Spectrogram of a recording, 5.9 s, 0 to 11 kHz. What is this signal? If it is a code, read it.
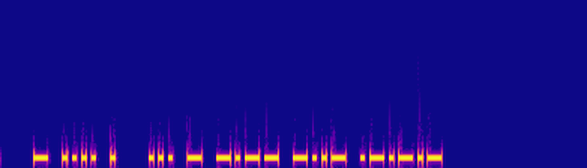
Morse code, heard as a keyed tone, about 25 wpm, 700 Hz. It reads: THE STYX.
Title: Pangram Challenge v2 - 25wpm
